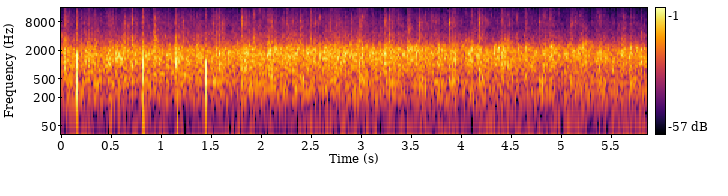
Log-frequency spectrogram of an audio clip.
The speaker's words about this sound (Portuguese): Oh, que coisa linda! Vamos dar um aplauso ao Senhor pela sua palavra.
